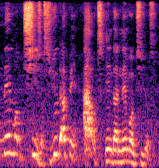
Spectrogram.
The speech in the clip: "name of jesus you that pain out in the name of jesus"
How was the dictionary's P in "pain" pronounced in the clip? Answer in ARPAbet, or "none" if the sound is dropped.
B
